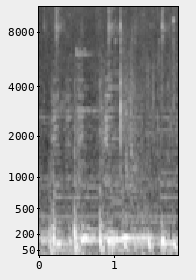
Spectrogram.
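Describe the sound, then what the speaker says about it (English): A mare in Red Dead Redemption 2 clip-clops along with a brisk, regular hoof rhythm, close and clear, with a brief low whinny mixed in. "Gosto muito do cavalo, da égua, neste caso."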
